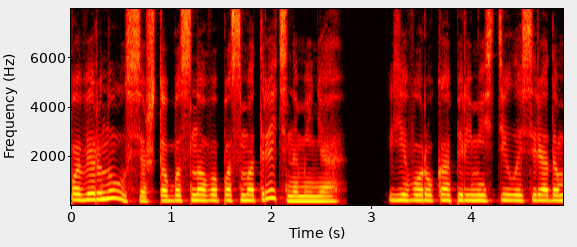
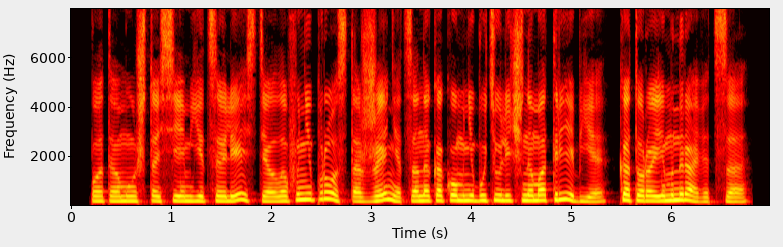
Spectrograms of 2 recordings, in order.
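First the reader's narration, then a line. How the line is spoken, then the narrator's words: Growled. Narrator (Russian): прорычал он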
